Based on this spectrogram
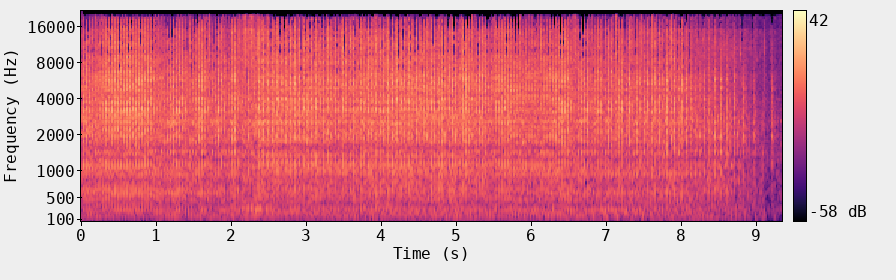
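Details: Jawa 638 two-stroke twin, hot: sharp fast rattling knock about four a second; appears only once fully warm, first under load then constant after about 5 minutes; pins' cages, cylinders, rings replaced and head clearance checked without cure.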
